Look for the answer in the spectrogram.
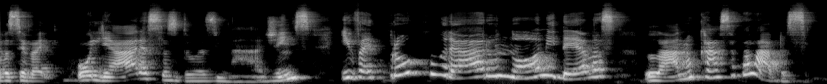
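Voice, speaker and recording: A middle-aged Brazilian woman teaching young children in a TV lesson, stretching key words slowly and clearly. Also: high voice. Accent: Brazilian Portuguese.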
